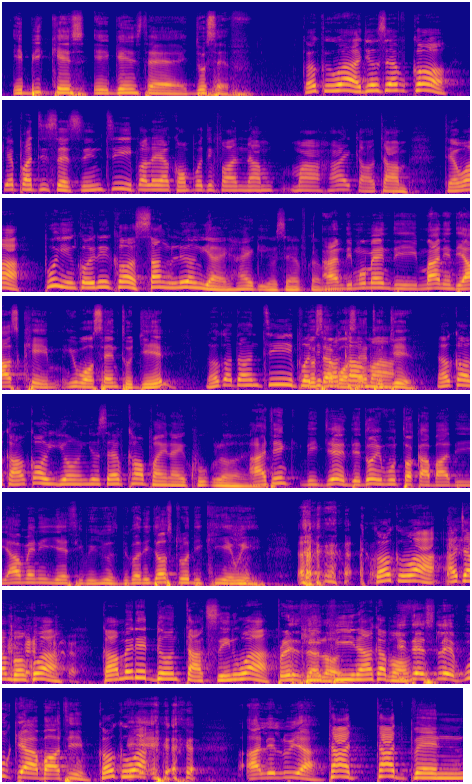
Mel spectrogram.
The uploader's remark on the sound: This sermon was Preached Live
